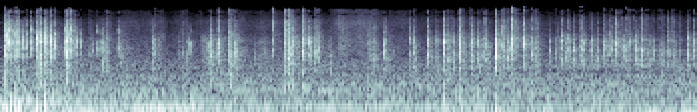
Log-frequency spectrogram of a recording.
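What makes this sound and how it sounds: Fingertips type rapidly on a full-size black plastic keyboard with a hollow body. A dense run of bright, clicky keystrokes rises and falls, each dying out almost instantly over a faint low hum.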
